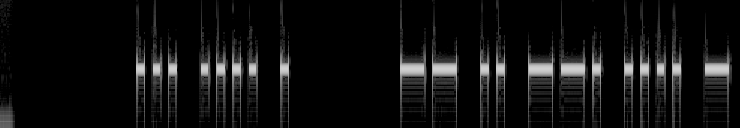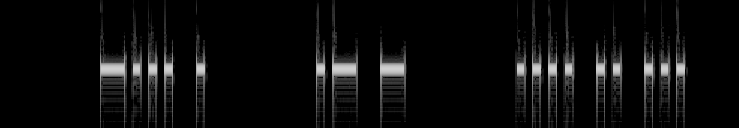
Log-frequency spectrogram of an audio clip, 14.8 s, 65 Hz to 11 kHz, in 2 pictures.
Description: Morse code, heard as a keyed tone, about 15 wpm, 700 Hz. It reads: SHE MIGHT BE AT HIS
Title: 2x Word-Spacing - Sentences from Top 300 Words - 15wpm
